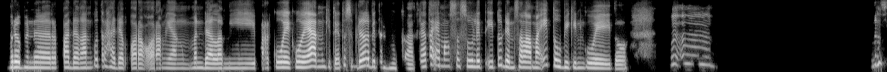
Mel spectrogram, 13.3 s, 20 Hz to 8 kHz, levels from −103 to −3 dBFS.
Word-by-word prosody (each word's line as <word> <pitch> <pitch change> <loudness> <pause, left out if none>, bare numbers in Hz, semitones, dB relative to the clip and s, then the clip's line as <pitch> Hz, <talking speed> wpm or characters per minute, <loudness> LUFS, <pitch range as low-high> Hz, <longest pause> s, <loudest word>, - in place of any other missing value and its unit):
bener-bener 215 -2 +3 0.2
pandanganku 210 +2 0
terhadap 210 -6 -3
orang-orang 190 0 -1
yang 185 0 -4 0.2
mendalami 195 -1 -1
perkue-kuean 220 +4 +5
gitu, 230 -5 -14
itu 320 - -10
sebenarnya 265 +2 +2
lebih 240 -2 -4
terbuka. 190 -2 -8 0.2
Ternyata 255 +8 -1
emang 270 -2 -5
sesulit 255 -3 -2
itu 235 +6 -4
dan 220 -3 +2
selama 215 -3 +4
itu 295 -1 -2
bikin 210 -2 -3
kue 190 -3 +2
itu, 170 -1 -3 0.7
mhm. 355 -3 -13 2.4
Bers 385 +4 -8
220 Hz, 110 wpm, -25 LUFS, 195-255 Hz, 2.4 s, perkue-kuean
